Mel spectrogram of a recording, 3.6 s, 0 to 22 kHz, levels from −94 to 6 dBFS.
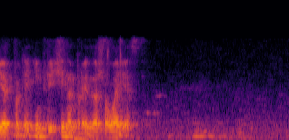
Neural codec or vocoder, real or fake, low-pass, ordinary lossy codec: none; real; 7.2 kHz; Opus, 32 kbps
